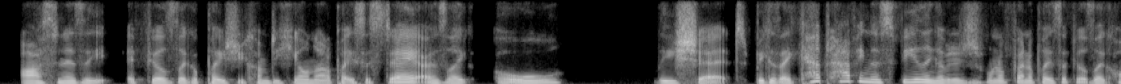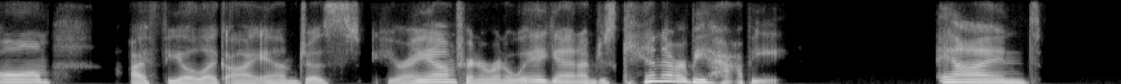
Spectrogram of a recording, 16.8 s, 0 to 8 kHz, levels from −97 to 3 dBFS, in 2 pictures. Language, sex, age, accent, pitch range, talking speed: English, female, 20-39, American, 170-215 Hz, 220 wpm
